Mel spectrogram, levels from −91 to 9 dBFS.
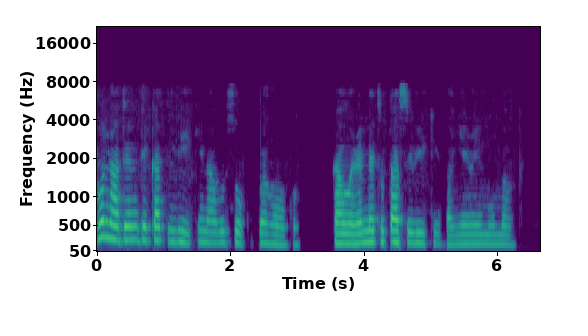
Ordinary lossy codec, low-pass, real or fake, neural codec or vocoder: none; none; fake; codec, 16 kHz, 8 kbps, FreqCodec, smaller model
